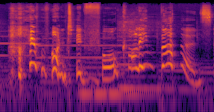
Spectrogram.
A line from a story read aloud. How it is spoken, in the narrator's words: laughed the king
